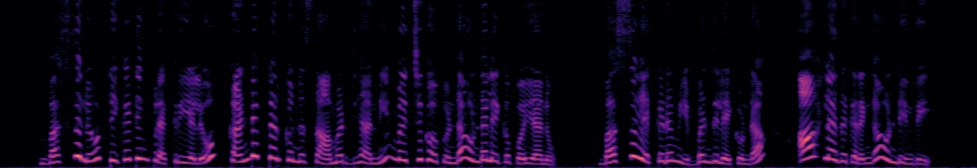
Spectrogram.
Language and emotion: Telugu, happy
